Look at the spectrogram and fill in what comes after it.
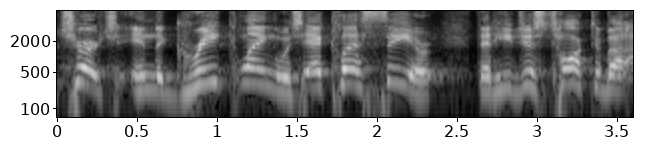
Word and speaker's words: ekklesia: The word is ekklesia.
